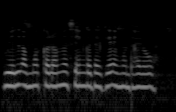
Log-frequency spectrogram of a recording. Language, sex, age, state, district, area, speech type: Manipuri, female, 18-30, Manipur, Senapati, rural, read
